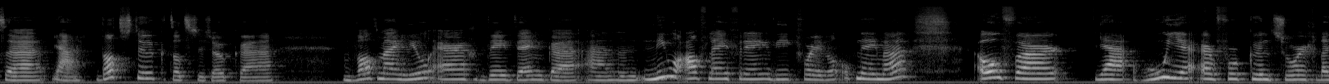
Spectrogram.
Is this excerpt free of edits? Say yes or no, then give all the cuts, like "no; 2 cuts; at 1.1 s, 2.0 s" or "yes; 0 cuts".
yes; 0 cuts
